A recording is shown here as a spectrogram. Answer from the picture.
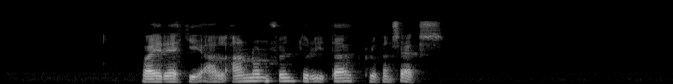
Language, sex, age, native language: Icelandic, male, 60-69, Icelandic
